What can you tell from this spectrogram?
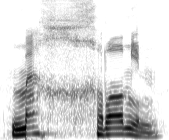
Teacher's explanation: ghoinnya keluar udara sehingga jadi huruf kho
